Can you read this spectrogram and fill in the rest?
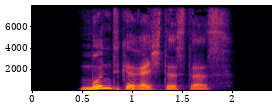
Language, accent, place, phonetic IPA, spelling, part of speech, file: German, Germany, Berlin, [ˈmʊntɡəˌʁɛçtəstəs], mundgerechtestes, adjective, De-mundgerechtestes.ogg
- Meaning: strong/mixed nominative/accusative neuter singular superlative degree of mundgerecht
